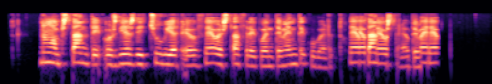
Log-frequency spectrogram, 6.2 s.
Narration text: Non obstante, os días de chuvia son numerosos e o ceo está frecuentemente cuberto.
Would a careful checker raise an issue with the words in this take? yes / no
yes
